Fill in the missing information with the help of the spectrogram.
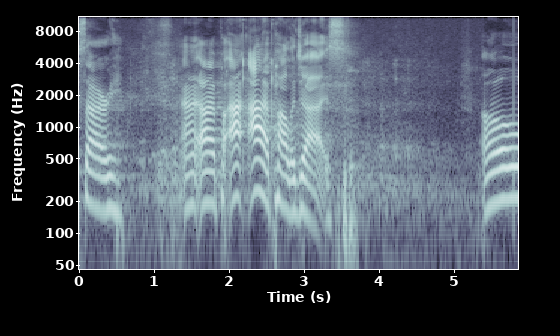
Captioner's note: audience laughing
